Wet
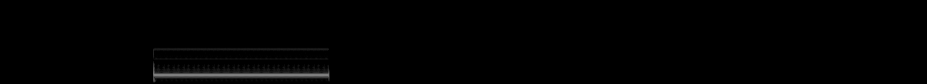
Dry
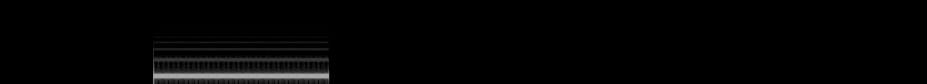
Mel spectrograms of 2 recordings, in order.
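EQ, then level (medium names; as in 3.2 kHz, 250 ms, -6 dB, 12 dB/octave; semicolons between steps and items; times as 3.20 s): Chebyshev band-pass 160–2800 Hz, order 4; bass shelf 470 Hz -9.5 dB; static phaser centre 1.7 kHz, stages 8; +1.0 dB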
